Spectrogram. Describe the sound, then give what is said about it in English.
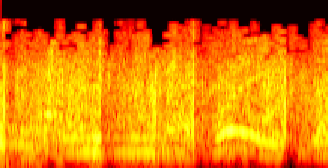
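A church audience claps in praise, a dense, continuous wash of applause with a voice calling out over it. “Come on, can we give the Lord a great big hand clap of praise?”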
